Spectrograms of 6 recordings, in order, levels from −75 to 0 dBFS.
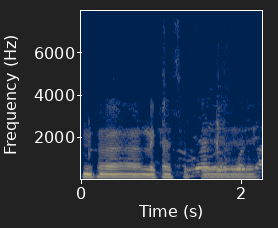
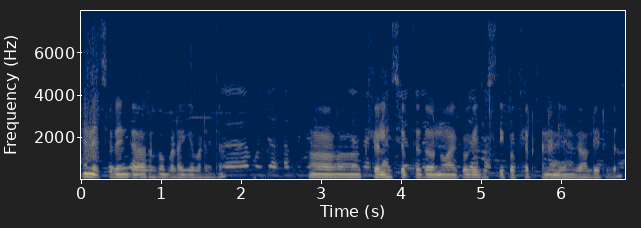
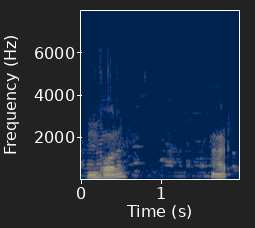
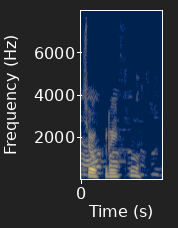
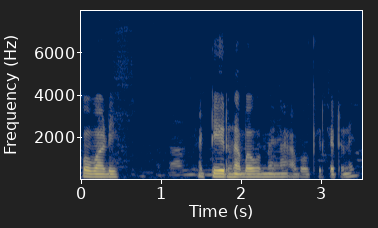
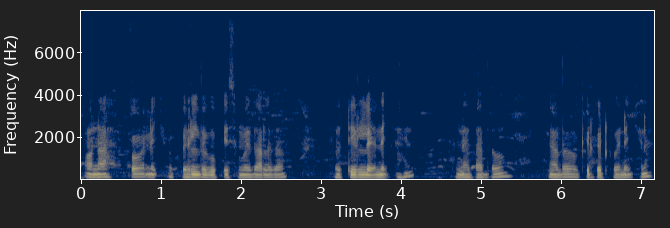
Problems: background sounds at intervals, continuous background conversations, low volume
